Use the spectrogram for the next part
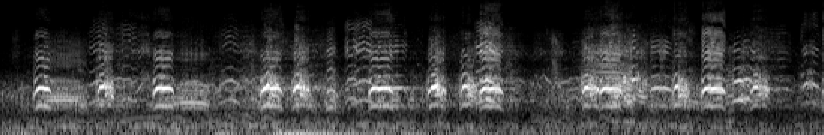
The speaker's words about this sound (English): Rain continues this morning. I slept but very little last night for the noise kept during the whole of the night by the swans, geese, white and gray brant ducks on a small sand island close by. They were immensely numerous, and their noise horrid.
